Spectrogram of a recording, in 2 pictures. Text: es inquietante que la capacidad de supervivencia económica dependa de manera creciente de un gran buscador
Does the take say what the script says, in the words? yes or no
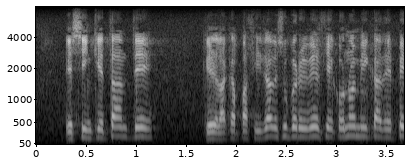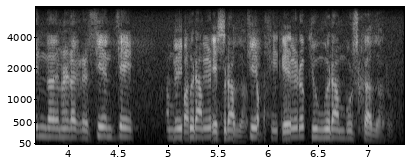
no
